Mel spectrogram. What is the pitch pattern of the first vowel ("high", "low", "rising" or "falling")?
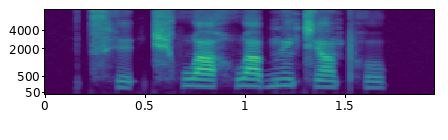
low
